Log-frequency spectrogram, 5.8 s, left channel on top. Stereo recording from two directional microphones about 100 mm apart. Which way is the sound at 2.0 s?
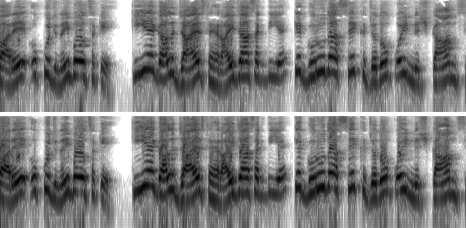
40° right (ahead or behind).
